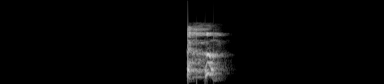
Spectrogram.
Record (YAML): cough_length: 3.8 s
cough_amplitude: 29781
cough_signal_mean_std_ratio: 0.21
survey_phase: beta (2021-08-13 to 2022-03-07)
age: 45-64
gender: Female
wearing_mask: 'No'
symptom_cough_any: true
symptom_runny_or_blocked_nose: true
symptom_onset: 3 days
smoker_status: Ex-smoker
respiratory_condition_asthma: false
respiratory_condition_other: false
recruitment_source: Test and Trace
submission_delay: 2 days
covid_test_result: Positive
covid_test_method: RT-qPCR
covid_ct_value: 15.9
covid_ct_gene: ORF1ab gene
covid_ct_mean: 16.1
covid_viral_load: 5300000 copies/ml
covid_viral_load_category: High viral load (>1M copies/ml)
